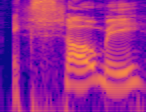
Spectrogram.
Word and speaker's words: Xiaomi: Jeg har jo kjøpt min første smarte enhet jeg også, som en Xiaomi. Jeg skjønner ikke, skal du uttale sånn? – Xiaomi, ja.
